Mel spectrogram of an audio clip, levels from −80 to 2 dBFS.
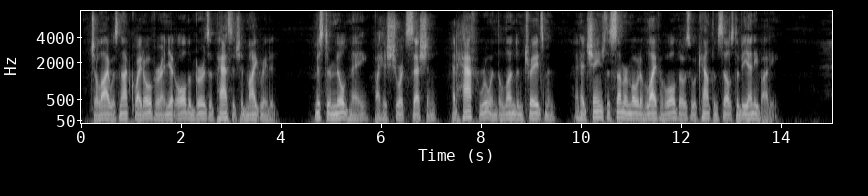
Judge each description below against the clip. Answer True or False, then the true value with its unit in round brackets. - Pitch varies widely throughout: False (2.5 semitones)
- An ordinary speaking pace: True (170 wpm)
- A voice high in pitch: False (85 Hz)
